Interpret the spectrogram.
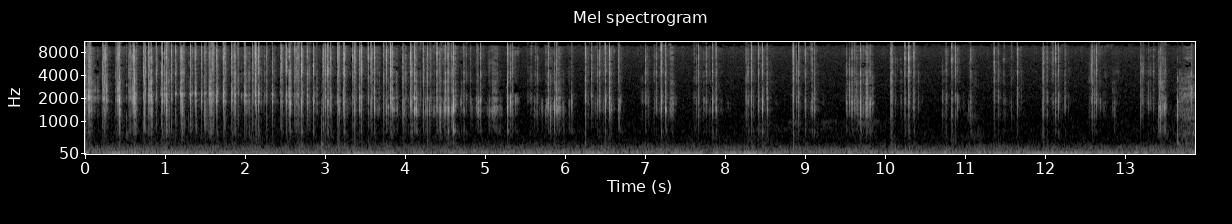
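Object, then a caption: Plastic safety goggles. Fingertips of both hands quickly tap and scratch the frame and clear lenses of small, hollow, black-framed plastic safety goggles worn on the face. The result is a rapid stream of dry, clicky plastic ticks and scratches over a steady low rumble.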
